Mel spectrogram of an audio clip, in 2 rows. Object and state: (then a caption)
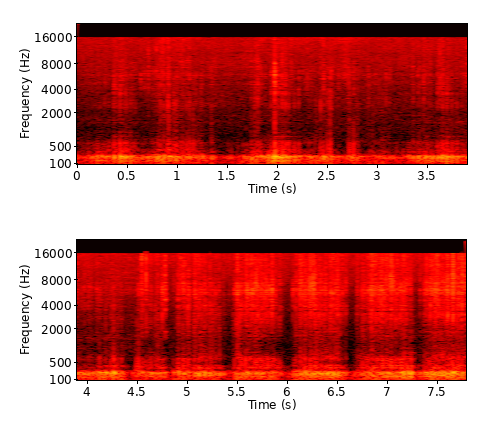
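Metal microphone grille being rubbed. Fingers and long nails rub and scratch both sides of the hollow metal mesh grille on a black Blue Yeti microphone. The result is a continuous muffled, rumbling scrape concentrated in the lows with a steady hum-like band near 215 Hz, swelling and easing in waves, with brief brighter scratches flickering through.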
